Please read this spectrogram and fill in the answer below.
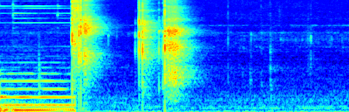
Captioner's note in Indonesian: membuka kaleng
